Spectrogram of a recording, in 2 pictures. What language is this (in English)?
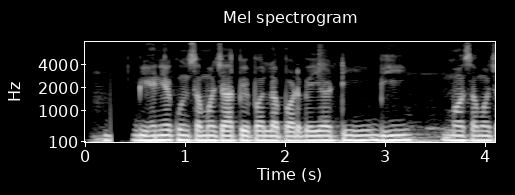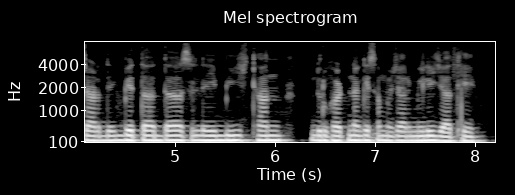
Chhattisgarhi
